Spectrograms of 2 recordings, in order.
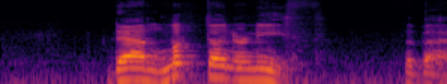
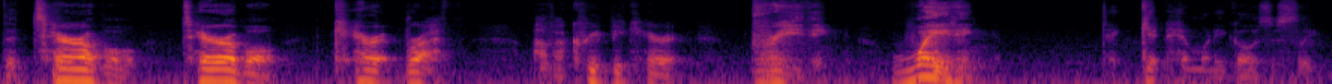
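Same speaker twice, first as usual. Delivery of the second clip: spooky hush; 2 semitones lower than usual. A narrator's reading. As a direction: draw them into the dark, hushed. Spooky bedtime narration.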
